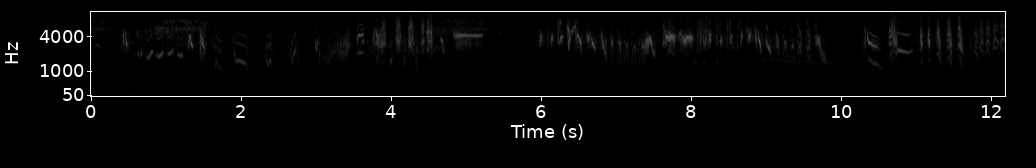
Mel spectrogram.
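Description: Faint birdsong: small songbirds chirping and trilling in quick, dense runs, broken by a few short pauses.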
